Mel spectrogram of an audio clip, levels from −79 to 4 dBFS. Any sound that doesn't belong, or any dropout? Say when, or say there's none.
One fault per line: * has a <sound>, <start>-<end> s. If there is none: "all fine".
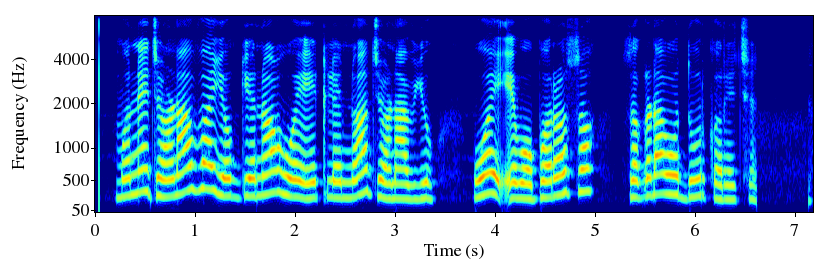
all fine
